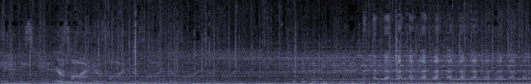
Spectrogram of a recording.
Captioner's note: laughing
